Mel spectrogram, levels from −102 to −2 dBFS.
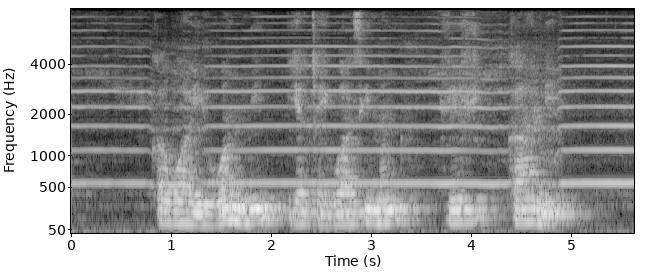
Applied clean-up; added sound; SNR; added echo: none; Bowed string instrument; 7 dB; reverberation time 0.6 s.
